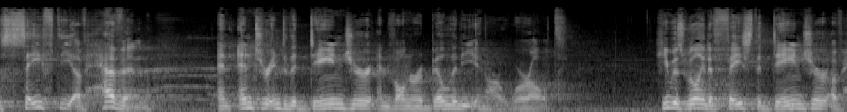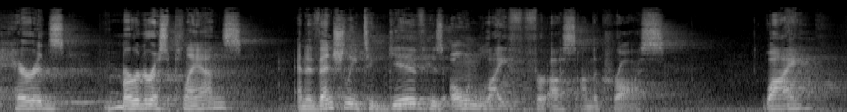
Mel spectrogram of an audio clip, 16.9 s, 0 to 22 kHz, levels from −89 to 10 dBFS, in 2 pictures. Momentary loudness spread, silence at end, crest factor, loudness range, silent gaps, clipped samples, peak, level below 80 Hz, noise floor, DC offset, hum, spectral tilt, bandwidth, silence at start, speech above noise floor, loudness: 13 LU; 0.15 s; 20 dB; 6 LU; none; under 0.1%; -4 dBFS; -54 dBFS; -53 dBFS; under 0.1%; none; -4.5 dB/octave; 16 kHz; 0 s; 29 dB; -24 LUFS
